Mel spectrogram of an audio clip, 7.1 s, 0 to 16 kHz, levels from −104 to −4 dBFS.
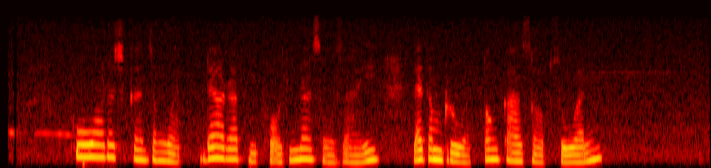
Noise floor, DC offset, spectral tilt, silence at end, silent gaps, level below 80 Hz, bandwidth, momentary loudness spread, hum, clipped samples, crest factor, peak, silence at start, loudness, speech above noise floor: -77 dBFS; under 0.1%; -9 dB/octave; 1.1 s; none; under -90 dBFS; 9.6 kHz; 9 LU; none; under 0.1%; 16 dB; -30 dBFS; 0.1 s; -45 LUFS; 33 dB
